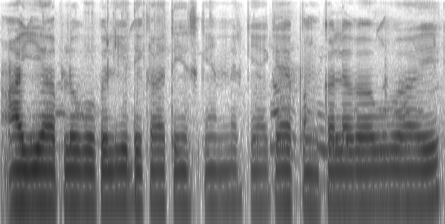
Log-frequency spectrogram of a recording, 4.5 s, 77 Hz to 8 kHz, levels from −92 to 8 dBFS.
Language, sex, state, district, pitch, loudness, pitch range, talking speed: Hindi, male, Madhya Pradesh, Bhopal, 115 Hz, -18 LUFS, 115-120 Hz, 215 wpm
